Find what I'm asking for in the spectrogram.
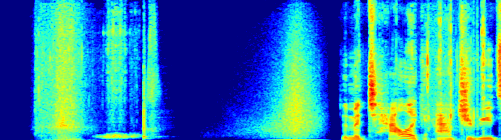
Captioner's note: slide whooshes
